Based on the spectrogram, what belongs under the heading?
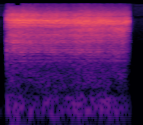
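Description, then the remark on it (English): A voice imitates an aerosol spray being sprayed directly onto a man bag: one steady hiss lasting just over a second, then cutting off sharply into near silence. “This stuff instantly aerosolizes. It's crazy. It's like you cannot feel it. So as I spray it directly on my man bag, I'm like, this is amazing.”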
